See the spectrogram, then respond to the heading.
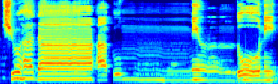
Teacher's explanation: suara mim bertemu minnya dilamakan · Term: idgham mimi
